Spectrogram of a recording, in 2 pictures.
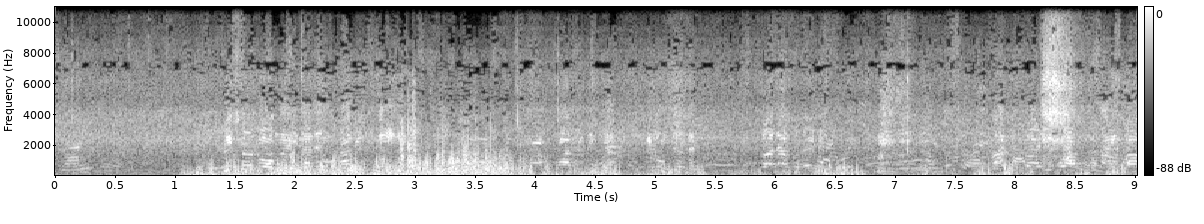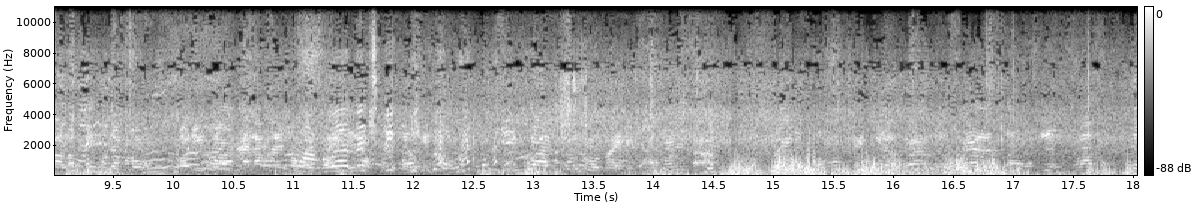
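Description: Wind blows hard against the microphone.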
